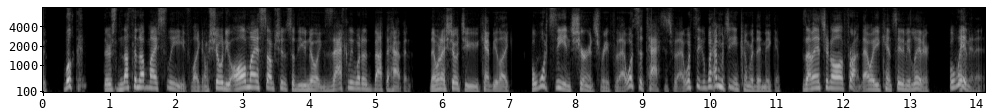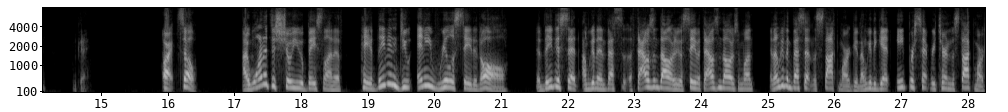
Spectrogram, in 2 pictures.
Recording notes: This was a live class recorded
